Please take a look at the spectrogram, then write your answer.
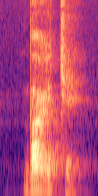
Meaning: diminutive of bar
- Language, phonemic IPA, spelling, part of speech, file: Dutch, /ˈbɑrəcə/, barretje, noun, Nl-barretje.ogg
